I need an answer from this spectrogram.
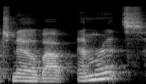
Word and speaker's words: Emirates: say i do say emirates i do say three syllables i don't go all the way to emirates emirates but this is quite reduced so it's close it almost gets down to two syllables red tent for the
